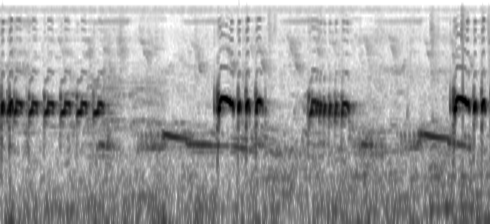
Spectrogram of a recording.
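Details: Local zebra dove used as a singing lure: a stuttering string of short coos, then a low drawn-out descending note, followed by further rolling coo phrases and another low slurred note.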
